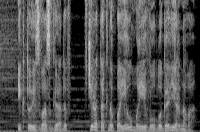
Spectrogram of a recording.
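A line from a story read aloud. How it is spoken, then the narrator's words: Abrupt, sharp start. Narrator (Russian): резко взяла старт она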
